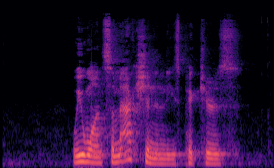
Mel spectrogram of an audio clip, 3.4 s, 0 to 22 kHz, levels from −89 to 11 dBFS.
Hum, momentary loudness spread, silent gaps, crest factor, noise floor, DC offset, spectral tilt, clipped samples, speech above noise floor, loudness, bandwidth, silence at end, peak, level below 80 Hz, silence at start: none; 10 LU; none; 18 dB; -65 dBFS; under 0.1%; -6 dB/octave; under 0.1%; 40 dB; -26 LUFS; 14.5 kHz; 0.45 s; -8 dBFS; -64 dBFS; 0.9 s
